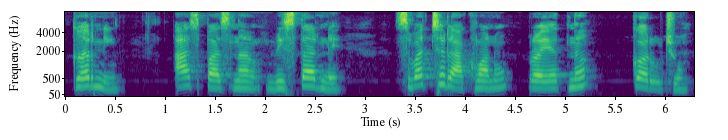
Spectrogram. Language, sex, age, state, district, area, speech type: Gujarati, female, 30-45, Gujarat, Ahmedabad, urban, spontaneous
